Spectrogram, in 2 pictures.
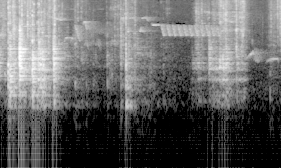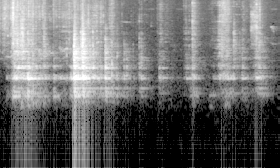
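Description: Lumps of charcoal clinking and clattering against each other and the steel grill box as they are set around wood kindling. The knocks come in bursts: one at the start, the loudest cluster in the middle with a glassy ring, and lighter ones near the end.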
